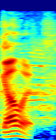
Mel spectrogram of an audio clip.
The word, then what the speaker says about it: Gullett: Is that how I pronounce that? Hallie Gullett.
